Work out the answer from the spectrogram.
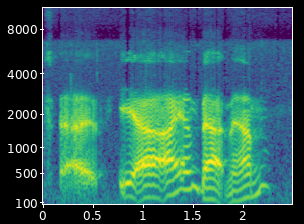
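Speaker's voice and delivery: unsure, hesitant and very slow, drawn out. Asked whether they are Batman, answering in a hesitant way. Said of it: "You sounded very hesitant with that".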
